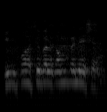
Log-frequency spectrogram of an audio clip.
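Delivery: ordinary delivery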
